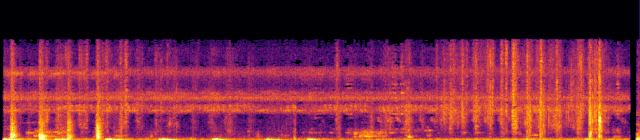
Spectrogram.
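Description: Footsteps on dry leaves and bare ground, soft thuds with a crackle, about two a second for the first three seconds, then fading as the walker moves away. A faint steady high-pitched hum runs underneath.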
